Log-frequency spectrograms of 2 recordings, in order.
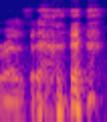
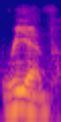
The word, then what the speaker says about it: Rive: I actually pronounce the I, it's not Rev. Yeah. I don't know. You're going to laugh at this one. I always pronounce it Riev.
